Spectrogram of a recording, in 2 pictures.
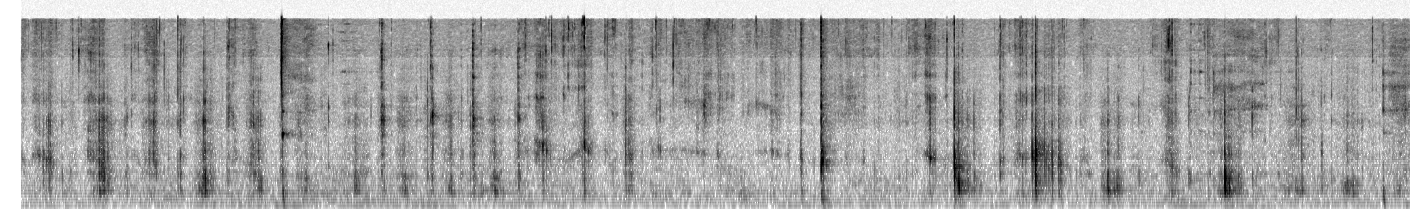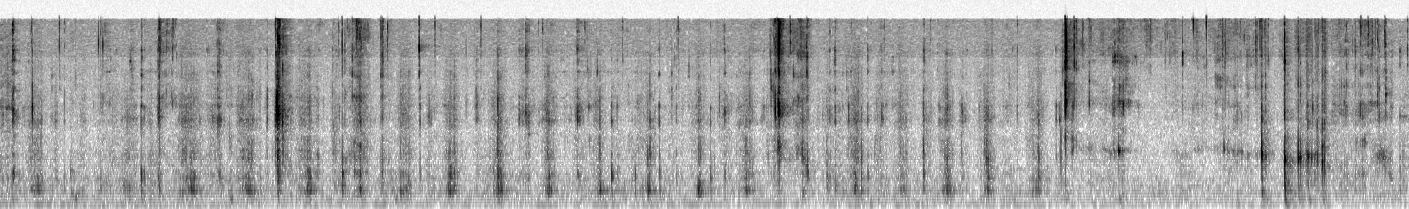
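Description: Close-up eating sounds: a person biting and chewing a chocolate-coated treat, with irregular crunchy clicks and wet mouth sounds, and a few louder bites along the way.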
